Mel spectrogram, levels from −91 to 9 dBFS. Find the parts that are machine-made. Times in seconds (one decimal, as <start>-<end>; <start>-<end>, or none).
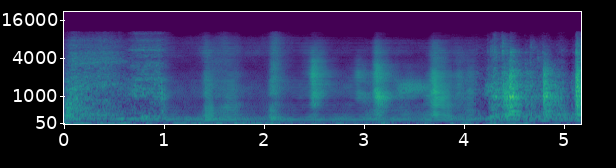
1.0-4.1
